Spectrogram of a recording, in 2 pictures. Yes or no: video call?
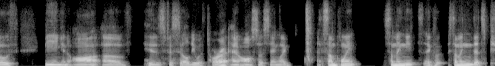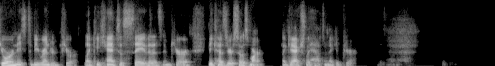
yes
